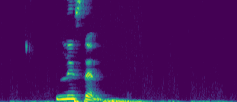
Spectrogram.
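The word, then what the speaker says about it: listen: चलिए silent T वाले words देखते हैं हम। क्या है ये हमारा? Wrestle, लिसन, castle, फासन, फासन।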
